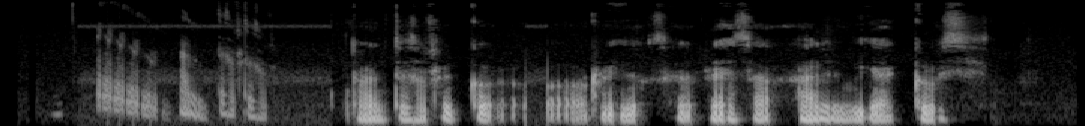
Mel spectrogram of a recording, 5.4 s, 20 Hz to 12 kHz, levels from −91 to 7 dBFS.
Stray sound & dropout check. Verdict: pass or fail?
fail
